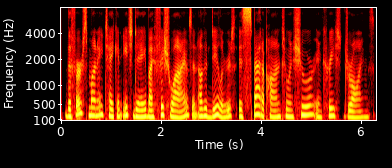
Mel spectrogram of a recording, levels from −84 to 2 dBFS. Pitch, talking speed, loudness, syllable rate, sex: 190 Hz, 170 wpm, -18 LUFS, 4.9 syllables/s, female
